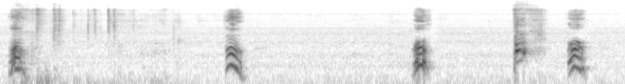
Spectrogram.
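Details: Pug barking five times in short, sharp bursts spaced a second or two apart, two of them close together near the end, with a quiet background.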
